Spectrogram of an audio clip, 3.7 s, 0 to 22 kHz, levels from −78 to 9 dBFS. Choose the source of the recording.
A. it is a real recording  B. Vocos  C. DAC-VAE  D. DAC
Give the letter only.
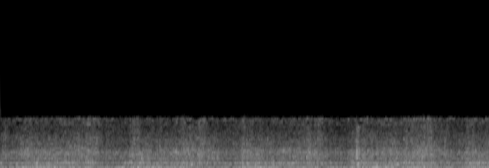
A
